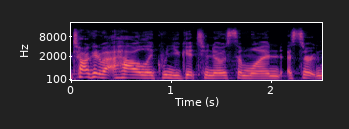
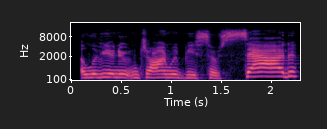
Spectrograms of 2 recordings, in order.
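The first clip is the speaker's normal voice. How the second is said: ordinary talk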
